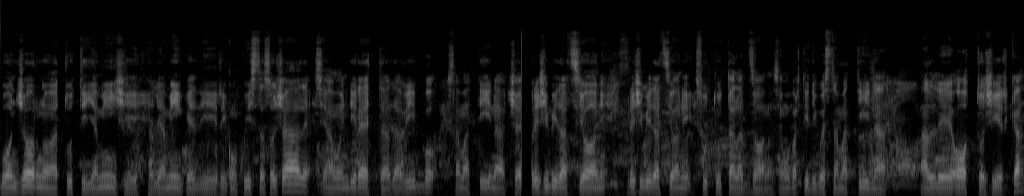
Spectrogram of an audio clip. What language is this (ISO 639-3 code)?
ita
